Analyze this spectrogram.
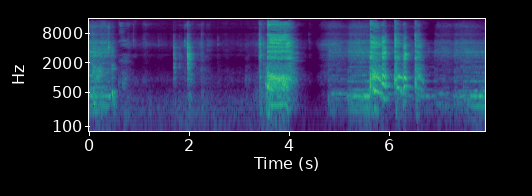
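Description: A man coughing hard, choking on the vinegar from eating soba soaked in it: one loud cough about three and a half seconds in, then a rapid string of coughs around six seconds.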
